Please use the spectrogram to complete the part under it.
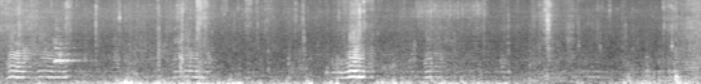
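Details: Low, droning hum of honey bees moving about in an open hive on a sunny day, picked up from inside the hive; short buzzing swells come and go every second or two over rumbling background.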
